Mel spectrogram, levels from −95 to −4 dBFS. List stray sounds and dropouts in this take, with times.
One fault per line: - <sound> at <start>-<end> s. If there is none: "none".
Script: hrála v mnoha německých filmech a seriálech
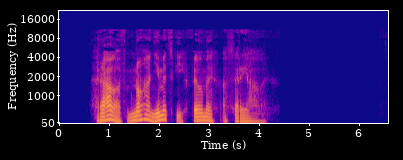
none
